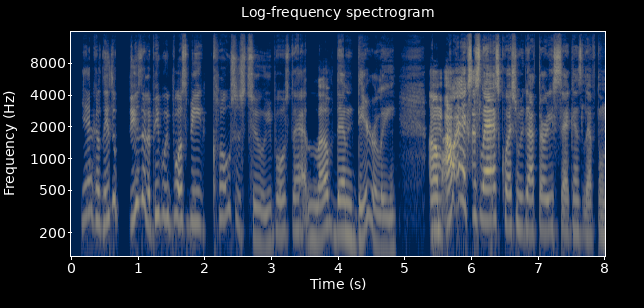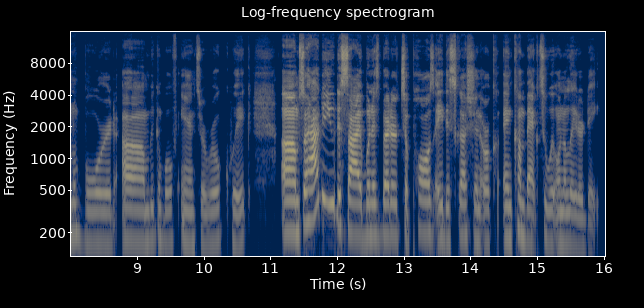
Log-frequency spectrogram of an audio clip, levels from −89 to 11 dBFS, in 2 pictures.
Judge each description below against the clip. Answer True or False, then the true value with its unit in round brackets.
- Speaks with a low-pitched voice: False (195 Hz)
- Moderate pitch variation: False (6.4 semitones)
